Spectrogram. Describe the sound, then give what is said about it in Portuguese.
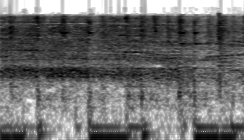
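A dense crowd of women at a party shouts and cheers loudly and continuously on the performer's call, a high roar of voices over a steady thumping bass beat that pulses underneath. “O negócio é o seguinte, eu quero ouvir o grito da mulherada primeiro.”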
